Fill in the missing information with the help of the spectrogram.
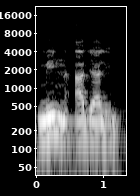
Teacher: ইজহার হলো আরবি শব্দ আর বাংলা অর্থ হচ্ছে স্পষ্ট করে পড়া অর্থাৎ গুন্না হবে না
